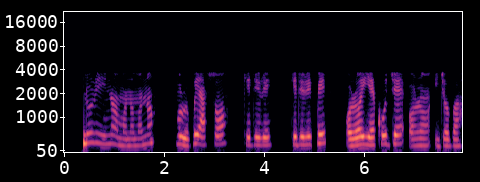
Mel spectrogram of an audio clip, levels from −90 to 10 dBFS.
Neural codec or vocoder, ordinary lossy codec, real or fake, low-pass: none; none; real; 3.6 kHz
